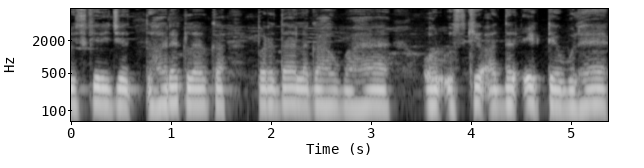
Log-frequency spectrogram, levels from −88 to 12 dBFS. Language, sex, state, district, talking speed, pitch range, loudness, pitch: Hindi, male, Jharkhand, Palamu, 165 wpm, 125-130 Hz, -15 LUFS, 130 Hz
